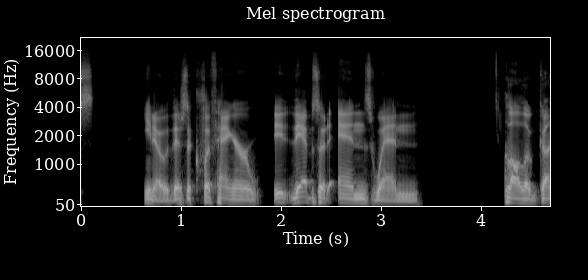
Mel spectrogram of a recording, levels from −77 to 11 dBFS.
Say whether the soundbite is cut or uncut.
uncut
